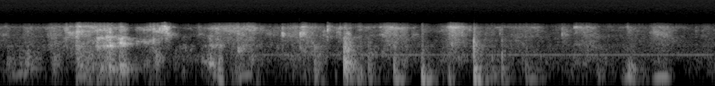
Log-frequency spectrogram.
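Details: Two dogs, a bulldog and a Staffordshire bull terrier named Bruise and Winston, playing together: irregular bursts of grunting, whining and snorting, with a few louder yelps, over a steady low electrical hum.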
